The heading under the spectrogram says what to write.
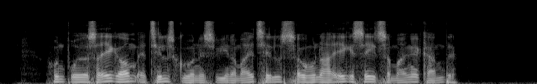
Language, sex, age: Danish, male, 42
